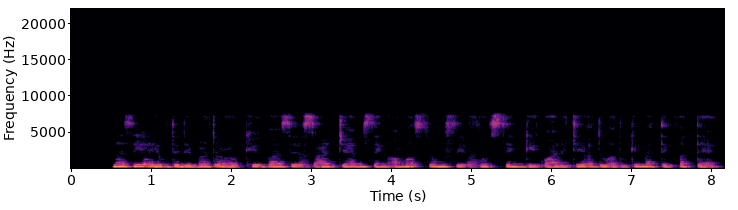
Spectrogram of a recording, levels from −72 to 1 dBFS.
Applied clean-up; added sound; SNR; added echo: neural mask model DeepFilterNet 3.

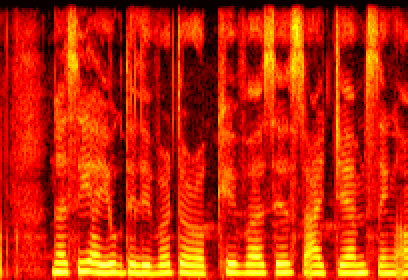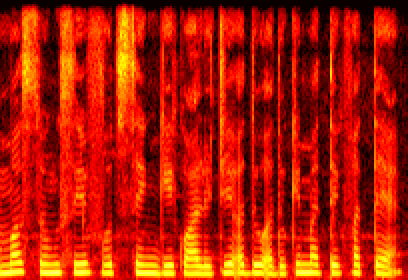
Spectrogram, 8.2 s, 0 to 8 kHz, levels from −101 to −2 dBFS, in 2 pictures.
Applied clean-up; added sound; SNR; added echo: none; none; none; none.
